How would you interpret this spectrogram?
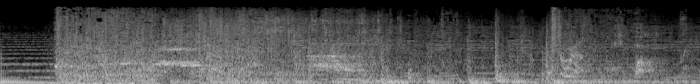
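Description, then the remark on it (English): In a TV clip, Kevin drives a car through a warehouse wall with a sudden loud crash, followed by several seconds of shattering, crunching debris and heavy thuds, sustained. “And just when the two think they're done for, Kevin comes crashing through the wall in the car in this clip.”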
